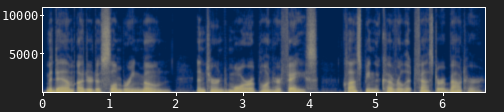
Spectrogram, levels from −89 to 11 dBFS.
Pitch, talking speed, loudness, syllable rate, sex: 95 Hz, 155 wpm, -20 LUFS, 5.2 syllables/s, male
